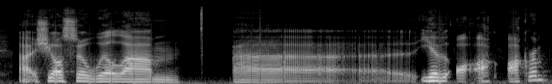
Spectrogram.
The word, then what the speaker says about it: Aurorum: She also will, you have Aurorum. I keep wanting to make sure to say his name like Auroram's razor.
